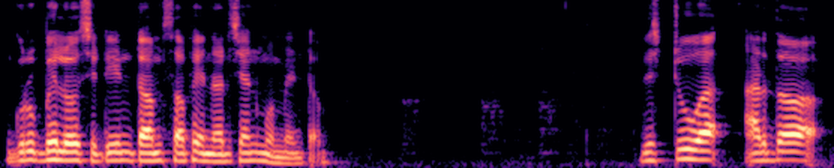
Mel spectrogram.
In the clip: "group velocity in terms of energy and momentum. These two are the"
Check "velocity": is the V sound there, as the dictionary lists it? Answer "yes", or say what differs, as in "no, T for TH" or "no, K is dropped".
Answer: no, B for V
